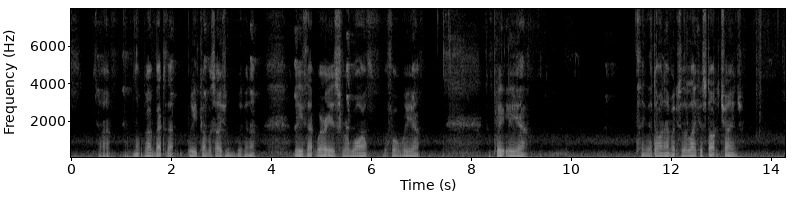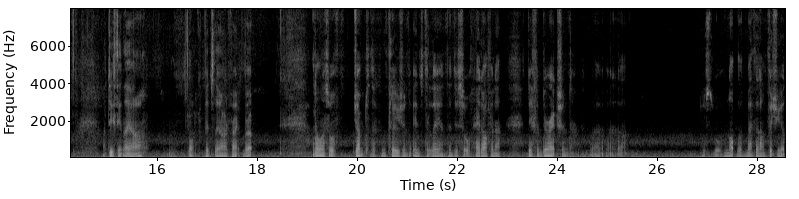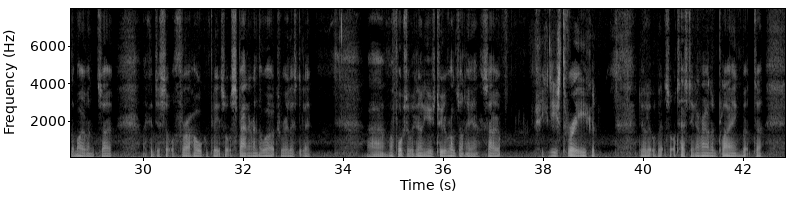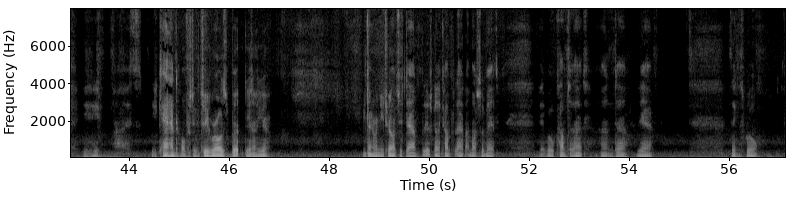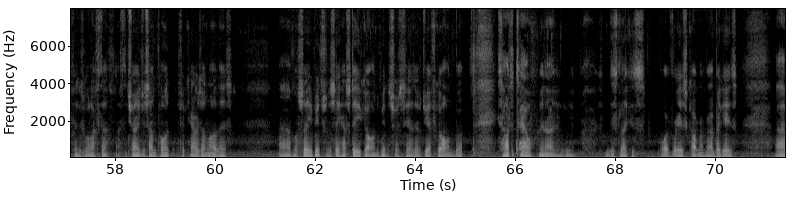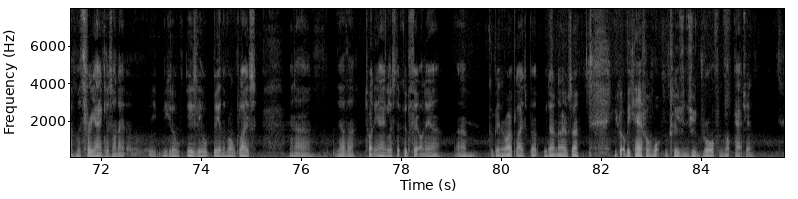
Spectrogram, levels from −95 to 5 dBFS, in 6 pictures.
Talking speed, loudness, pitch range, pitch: 190 wpm, -42 LUFS, 75-85 Hz, 80 Hz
